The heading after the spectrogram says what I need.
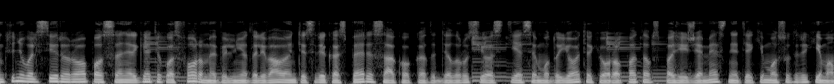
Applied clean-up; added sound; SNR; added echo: none; Electric guitar; 15 dB; none.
